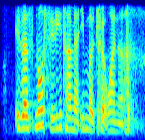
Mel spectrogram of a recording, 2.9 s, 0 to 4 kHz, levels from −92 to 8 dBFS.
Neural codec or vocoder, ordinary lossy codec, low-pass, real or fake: none; none; 3.6 kHz; real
